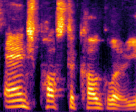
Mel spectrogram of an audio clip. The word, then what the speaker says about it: Ange Postecoglou: Well, first of all, how was my pronunciation? Can you tell us exactly? Did I get that spot on? – Very close, Gav, very close. Ange Postecoglou. Yes, it's a wonderful traditional Greek name, Greek Australian name, and one that's very famous in this country.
